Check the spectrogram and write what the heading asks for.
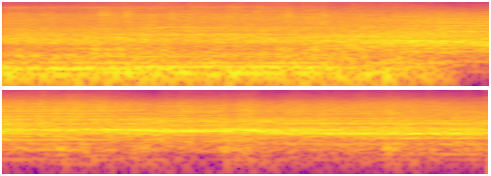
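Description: A large college football stadium crowd cheering and chanting, with music mixed in. The sound changes abruptly about three seconds in, losing its low rumble.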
